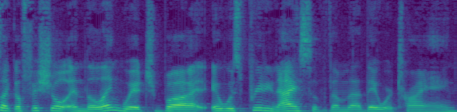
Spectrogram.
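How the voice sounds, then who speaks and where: Against a very clean recording with a silent background, a woman with a Spanish accent speaks at a medium pitch. Her pace is fairly slow and her intonation lively. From Spanish-speaking country. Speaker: vlogger. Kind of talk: personal vlog monologue.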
